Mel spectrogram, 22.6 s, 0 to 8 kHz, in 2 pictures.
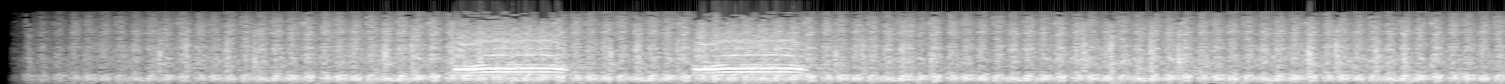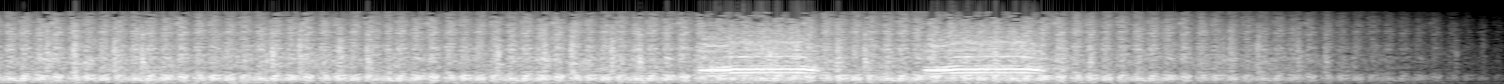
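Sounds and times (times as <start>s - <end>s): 
train: 0.0s - 22.5s.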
